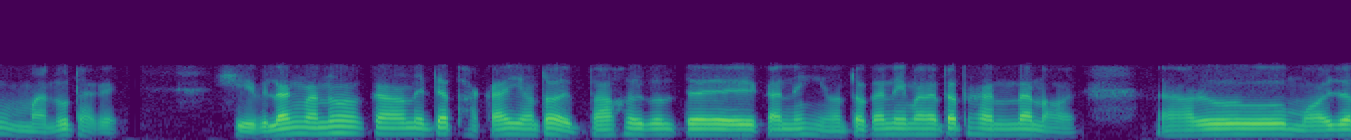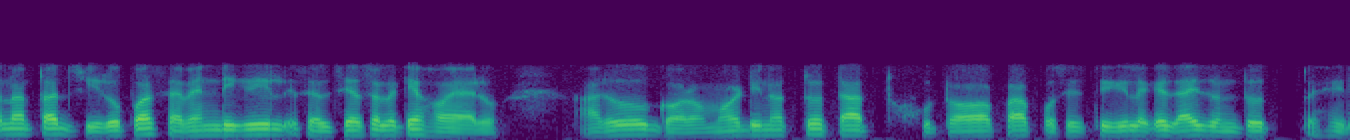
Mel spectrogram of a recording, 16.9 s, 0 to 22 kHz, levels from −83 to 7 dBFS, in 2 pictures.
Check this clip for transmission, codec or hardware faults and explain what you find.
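Nothing stood out on listening to this speech recording, which comes across as an ordinary telephone-band line.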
